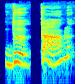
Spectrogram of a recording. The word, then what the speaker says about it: tables: Or if we look at the plural, if we say deux tables, two tables, well, the table, we don't pronounce the S at the end.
